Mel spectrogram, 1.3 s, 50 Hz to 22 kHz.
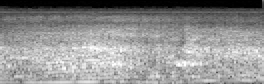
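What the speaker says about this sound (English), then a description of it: "A nice lap for Andrew Redwood, powering out of the final corner." A drift car in D1NZ Pro Championship qualifying at Tauranga powers out of the final corner, its engine roar and tire squeal filling the track. The sound is steady and loud throughout.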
